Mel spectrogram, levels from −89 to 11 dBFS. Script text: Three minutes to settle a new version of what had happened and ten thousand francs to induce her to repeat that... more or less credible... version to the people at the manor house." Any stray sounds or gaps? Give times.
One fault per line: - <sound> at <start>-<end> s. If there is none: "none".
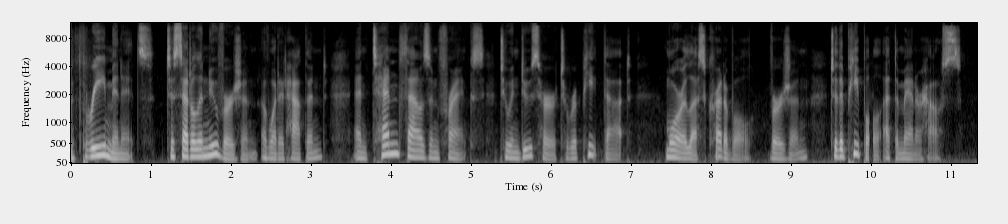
- dropout at 10.0-10.0 s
